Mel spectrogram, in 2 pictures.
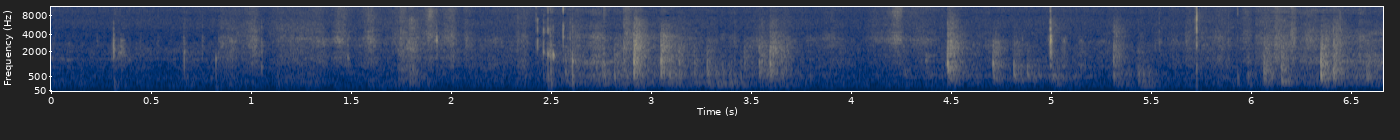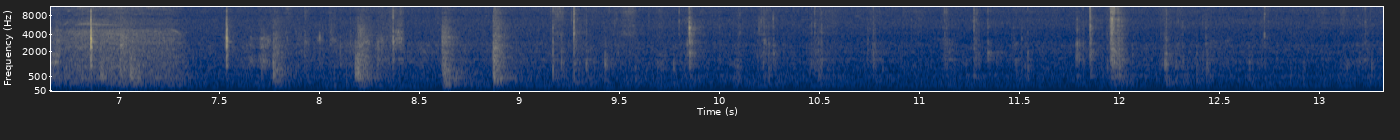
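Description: Faint, irregular clicking and rustling of plastic model railway wagons being handled on the track, busiest in two stretches a few seconds in.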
